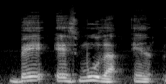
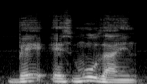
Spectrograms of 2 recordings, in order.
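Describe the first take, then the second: Both takes have the same delivery.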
